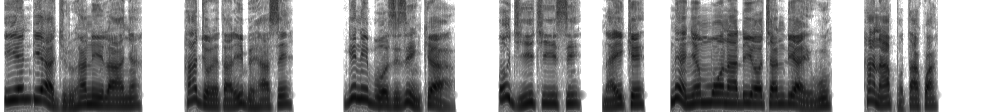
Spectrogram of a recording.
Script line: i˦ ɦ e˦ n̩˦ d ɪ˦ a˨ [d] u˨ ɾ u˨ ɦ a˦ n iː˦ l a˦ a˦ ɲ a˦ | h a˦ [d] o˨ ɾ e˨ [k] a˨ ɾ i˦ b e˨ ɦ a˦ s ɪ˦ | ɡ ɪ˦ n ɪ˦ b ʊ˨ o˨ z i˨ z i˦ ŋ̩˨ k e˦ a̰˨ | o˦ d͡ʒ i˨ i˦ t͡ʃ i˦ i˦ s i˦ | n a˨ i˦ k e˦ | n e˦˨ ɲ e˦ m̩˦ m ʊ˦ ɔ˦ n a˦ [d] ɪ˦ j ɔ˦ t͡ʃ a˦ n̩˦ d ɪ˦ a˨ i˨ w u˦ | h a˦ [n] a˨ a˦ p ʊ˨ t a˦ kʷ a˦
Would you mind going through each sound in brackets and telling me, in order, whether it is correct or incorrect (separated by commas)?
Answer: incorrect, incorrect, incorrect, correct, correct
